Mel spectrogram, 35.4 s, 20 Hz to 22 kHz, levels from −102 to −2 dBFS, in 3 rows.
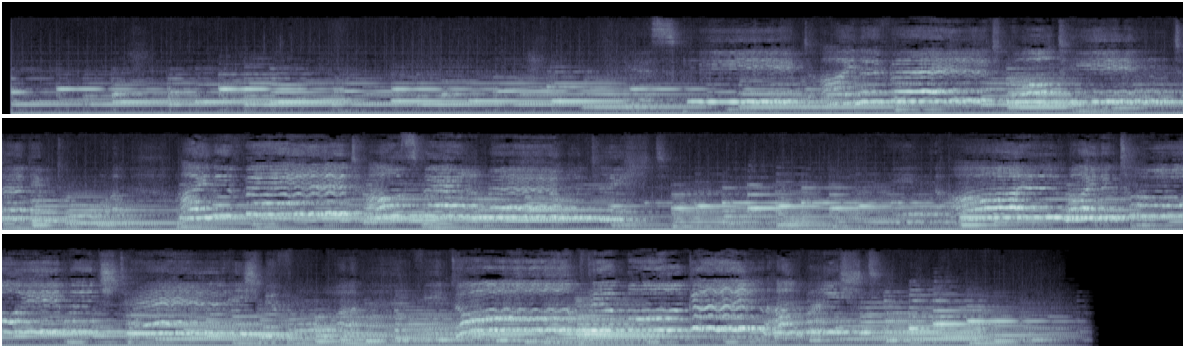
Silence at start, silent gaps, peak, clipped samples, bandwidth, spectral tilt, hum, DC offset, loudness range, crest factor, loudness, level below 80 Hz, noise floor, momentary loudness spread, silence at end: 0.1 s; none; -10 dBFS; under 0.1%; 13 kHz; -5.5 dB/octave; none; 0.9%; 7 LU; 18 dB; -28 LUFS; -54 dBFS; under -90 dBFS; 12 LU; 0.85 s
